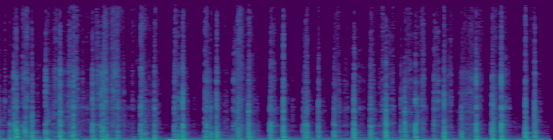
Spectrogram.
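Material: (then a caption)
Cardboard. A small printed Gulf Wax cardboard box, held in the hand and apparently holding wax blocks, is tapped and scratched with fingertips and nails. Rapid, dull, low taps with very short decay mix with dry scratching strokes in a quick, uneven stream.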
